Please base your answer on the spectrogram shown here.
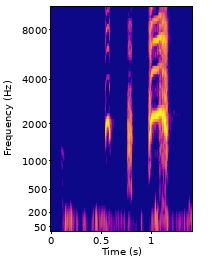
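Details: Chinese francolin calling to provoke rival birds: two brief sharp notes, then one loud, rasping, strident call, with faint low rustling beneath.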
